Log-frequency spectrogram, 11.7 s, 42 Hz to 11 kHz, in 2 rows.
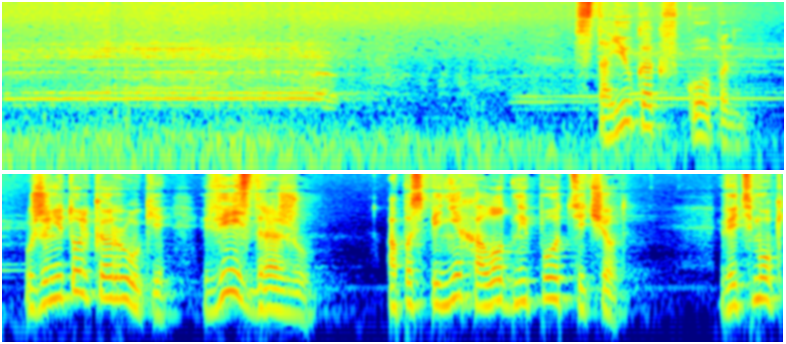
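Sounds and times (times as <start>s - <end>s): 
steam locomotive whistle blowing a layered chord: 0.0s - 2.7s, 3.8s - 6.1s
speech: 4.4s - 10.6s, 11.3s - 11.7s.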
